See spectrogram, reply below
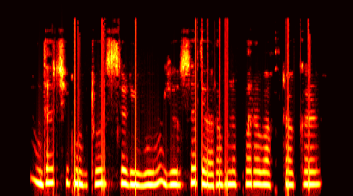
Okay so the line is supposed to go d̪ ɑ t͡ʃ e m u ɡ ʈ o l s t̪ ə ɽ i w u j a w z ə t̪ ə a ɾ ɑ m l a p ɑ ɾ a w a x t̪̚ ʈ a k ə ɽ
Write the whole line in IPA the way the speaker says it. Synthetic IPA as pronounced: d̪ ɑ t͡ʃ e m u ɡ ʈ o l s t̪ ə ɽ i w u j a w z ə d̪ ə ɑ ɾ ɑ m l a p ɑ ɾ a w a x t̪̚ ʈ ɑ k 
